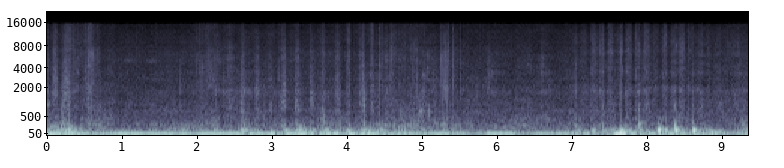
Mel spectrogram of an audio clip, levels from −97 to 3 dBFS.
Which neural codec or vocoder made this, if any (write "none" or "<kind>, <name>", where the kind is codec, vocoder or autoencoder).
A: codec, SNAC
